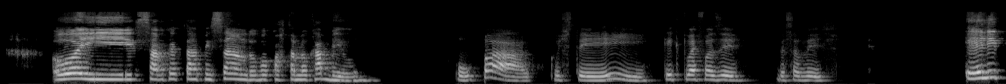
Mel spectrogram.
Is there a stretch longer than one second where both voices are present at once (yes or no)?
no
